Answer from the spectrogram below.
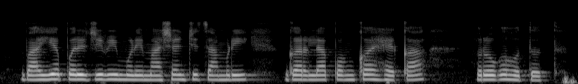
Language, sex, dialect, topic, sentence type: Marathi, female, Southern Konkan, agriculture, statement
